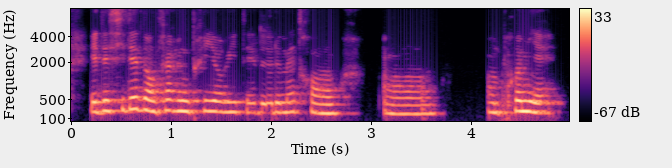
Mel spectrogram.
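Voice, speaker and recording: A woman's dark, mellow voice with fairly even intonation and audible room echo. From France, Annecy. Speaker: painter and designer. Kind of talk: interview. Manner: hesitant, many fillers.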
